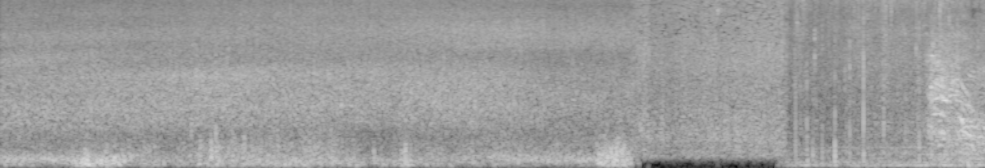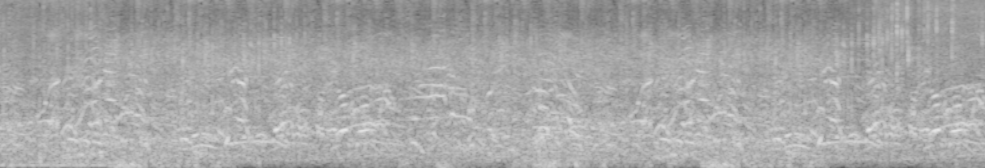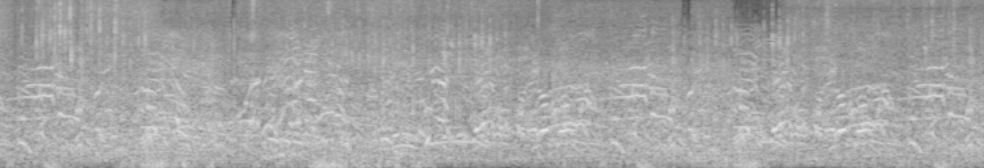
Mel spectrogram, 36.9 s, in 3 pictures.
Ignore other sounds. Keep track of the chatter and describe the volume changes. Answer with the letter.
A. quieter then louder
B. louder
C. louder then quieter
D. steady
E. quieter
D.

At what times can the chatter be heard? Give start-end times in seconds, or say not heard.
11.6-36.8.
